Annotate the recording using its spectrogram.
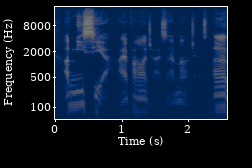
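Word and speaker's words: Amicia: writes in it says i pronounce the name wrong of the main character it's amisia i apologize i apologize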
